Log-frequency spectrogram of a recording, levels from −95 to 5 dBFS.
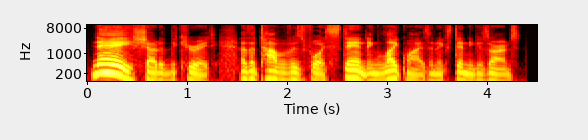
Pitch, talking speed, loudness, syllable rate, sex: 110 Hz, 215 wpm, -21 LUFS, 6.5 syllables/s, male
